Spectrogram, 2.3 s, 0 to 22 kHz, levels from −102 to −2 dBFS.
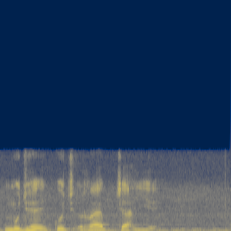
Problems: constant background noise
